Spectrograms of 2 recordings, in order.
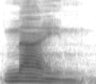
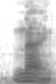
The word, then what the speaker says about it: nine: Por que que esse e não é pronunciado?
